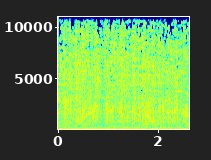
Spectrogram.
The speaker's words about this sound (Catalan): Gràcies. No, per favor, gràcies. No, els hi ha demanat els aplaudiments i la gent és educada. No calia.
